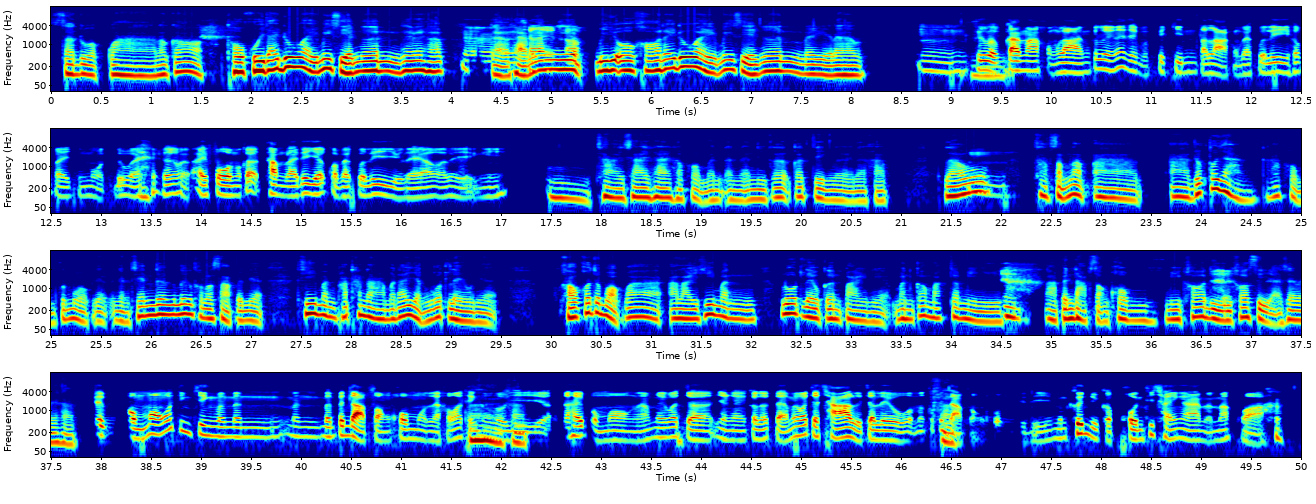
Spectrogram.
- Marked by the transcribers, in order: mechanical hum; chuckle; chuckle; chuckle
- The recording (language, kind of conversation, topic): Thai, unstructured, เทคโนโลยีอะไรที่คุณรู้สึกว่าน่าทึ่งที่สุดในตอนนี้?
